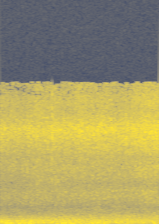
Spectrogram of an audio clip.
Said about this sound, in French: Vous entendez euh, la mer. Le soleil est magnifique. Il y a juste un petit peu de vent, mais très peu.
